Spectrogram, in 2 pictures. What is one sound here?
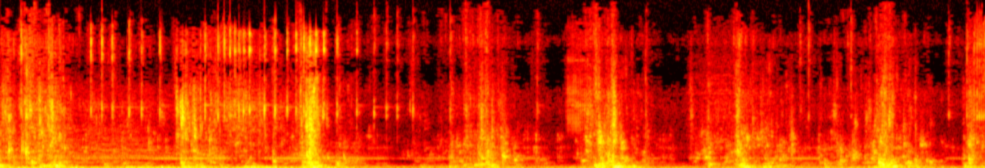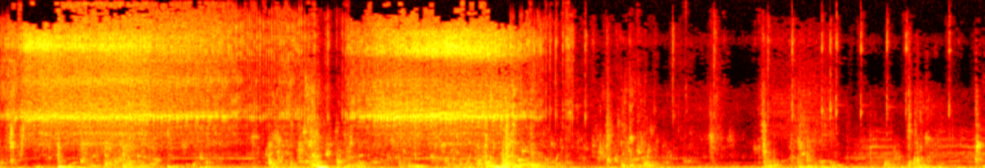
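Wind blows steadily across open water.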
